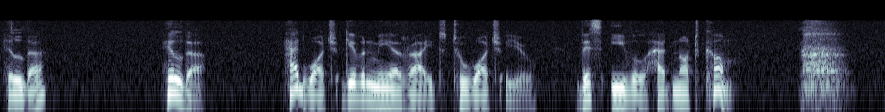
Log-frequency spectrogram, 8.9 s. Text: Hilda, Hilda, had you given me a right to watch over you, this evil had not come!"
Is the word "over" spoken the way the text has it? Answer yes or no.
no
